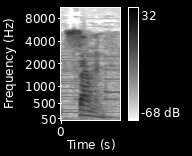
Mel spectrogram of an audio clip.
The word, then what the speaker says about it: salmon: at your home now do I say salmon or salmon which one is correct now so the correct pronunciation of this word is salmon so the silent letter is air now we have seven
